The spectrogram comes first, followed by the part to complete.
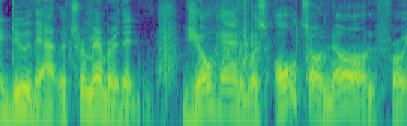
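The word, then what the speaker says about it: Jo-Han: but by 1954 55 johann became the name and it's not pronounced johan it's johan anyway without further ado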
